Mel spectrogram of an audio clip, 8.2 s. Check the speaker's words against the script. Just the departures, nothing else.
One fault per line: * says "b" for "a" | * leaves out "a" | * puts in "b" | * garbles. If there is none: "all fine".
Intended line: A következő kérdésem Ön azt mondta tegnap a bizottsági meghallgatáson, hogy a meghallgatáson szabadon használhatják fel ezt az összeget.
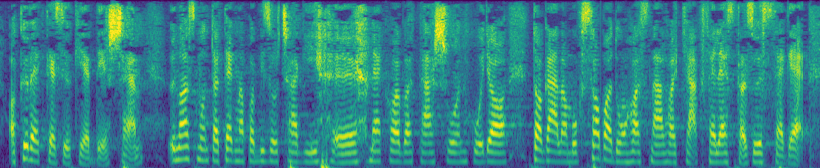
* says "tagállamok" for "meghallgatáson"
